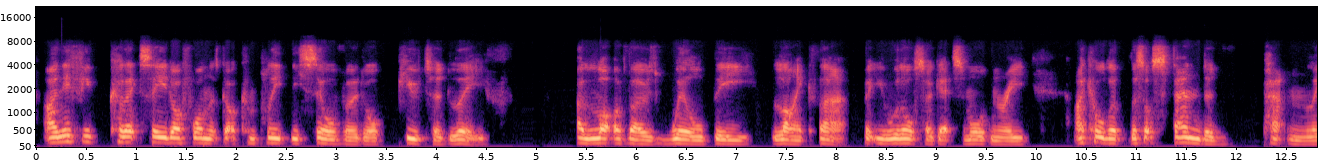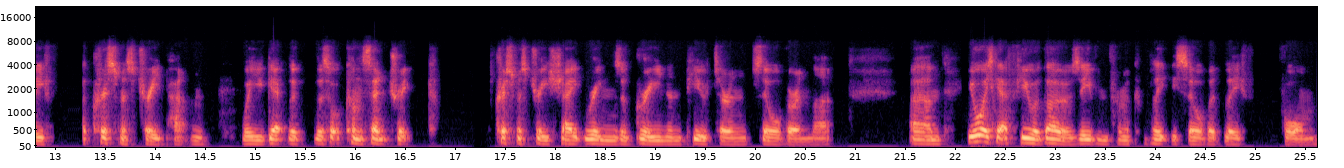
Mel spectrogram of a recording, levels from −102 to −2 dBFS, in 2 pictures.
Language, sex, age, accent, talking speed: English, male, 30-49, British, 185 wpm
